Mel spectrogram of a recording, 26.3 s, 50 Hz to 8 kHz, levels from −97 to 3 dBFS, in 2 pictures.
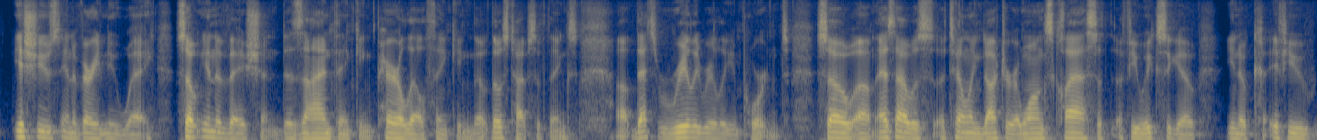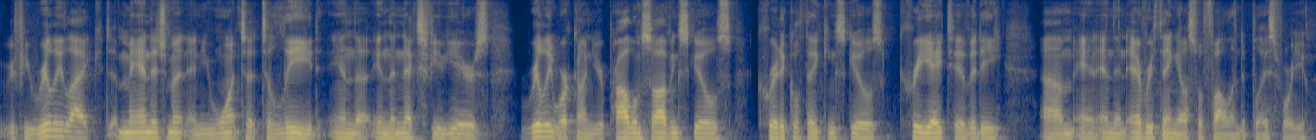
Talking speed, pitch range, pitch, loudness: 185 wpm, 100-115 Hz, 105 Hz, -28 LUFS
